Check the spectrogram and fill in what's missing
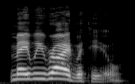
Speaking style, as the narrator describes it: Jamie asked

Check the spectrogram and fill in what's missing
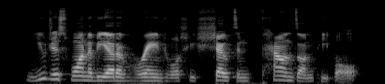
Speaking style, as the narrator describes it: he muttered

